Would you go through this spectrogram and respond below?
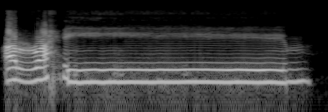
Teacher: لیکن جب وقف کریں گے نون کو ساکن کریں گے تو می جو ہے وہ یا مد ہے تو اس کو العالمین اتنا لمبا کریں گے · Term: مد عارض وقفی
